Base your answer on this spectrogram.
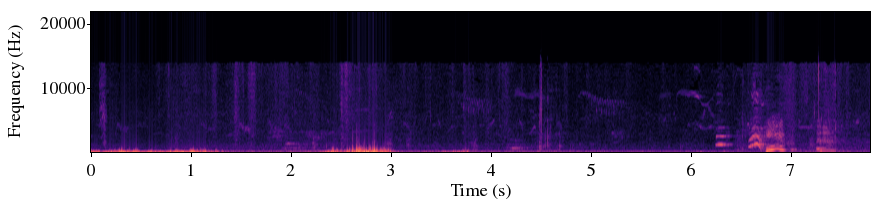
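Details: A female Doberman Pinscher up for adoption, playing with a toy. Low thumps and handling noises come first, then a brief run of high, falling whining yelps near the end, with a woman talking nearby.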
